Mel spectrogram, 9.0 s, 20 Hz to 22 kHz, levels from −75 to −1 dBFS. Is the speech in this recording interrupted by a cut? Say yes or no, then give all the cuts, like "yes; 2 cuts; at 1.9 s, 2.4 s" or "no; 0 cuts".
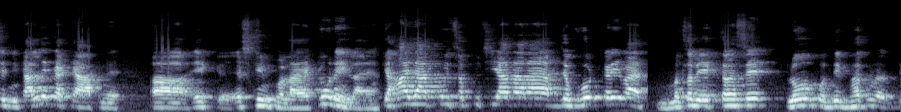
yes; 2 cuts; at 3.8 s, 6.5 s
